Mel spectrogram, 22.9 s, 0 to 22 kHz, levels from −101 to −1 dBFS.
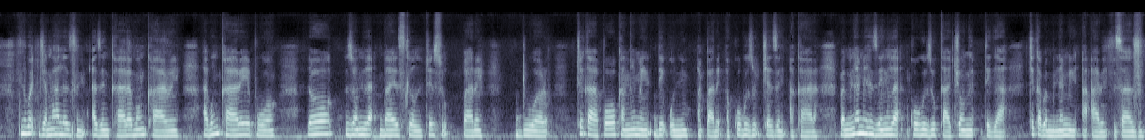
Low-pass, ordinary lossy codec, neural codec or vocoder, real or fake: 14.4 kHz; AAC, 48 kbps; autoencoder, 48 kHz, 32 numbers a frame, DAC-VAE, trained on Japanese speech; fake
